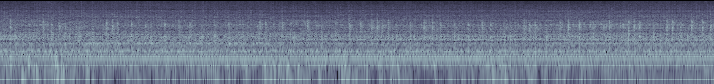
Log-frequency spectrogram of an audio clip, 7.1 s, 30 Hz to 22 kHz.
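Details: 2009 Toyota Vellfire 24Z (ANH25W, 2AZ-FE), 142,078 km: light, rapid, even knocking over a steady idle; unchanged after timing chain replacement, oil pump fine, gone with balance shaft removed, so balance shaft appears to be the cause.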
